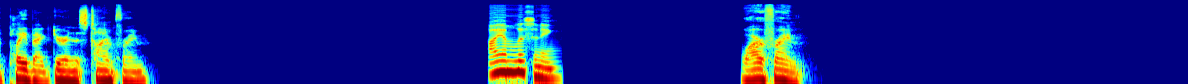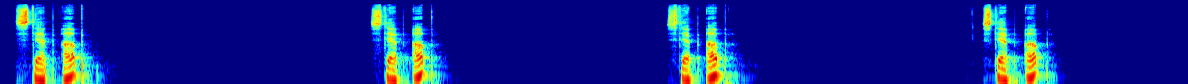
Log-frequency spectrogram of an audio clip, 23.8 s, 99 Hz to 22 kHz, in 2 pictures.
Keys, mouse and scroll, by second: 13.4 u, 17.0 u, 20.0 u.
